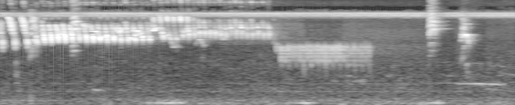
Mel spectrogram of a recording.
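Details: Lined seedeater kept in a cage, singing metralha style: a fast buzzy trill of rapidly repeated notes fading gradually, followed by a lower harsh buzzing phrase and two brief sharp notes, with a thin steady high tone behind.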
